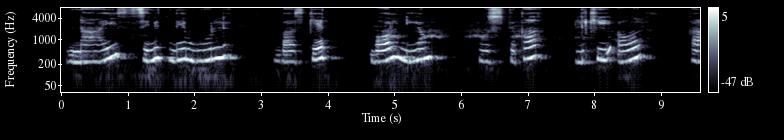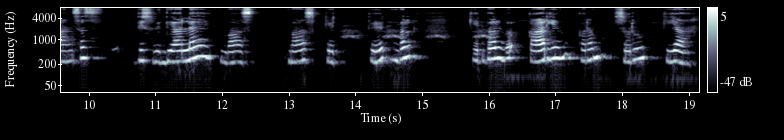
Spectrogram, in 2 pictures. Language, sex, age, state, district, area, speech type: Hindi, female, 45-60, Uttar Pradesh, Ayodhya, rural, read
